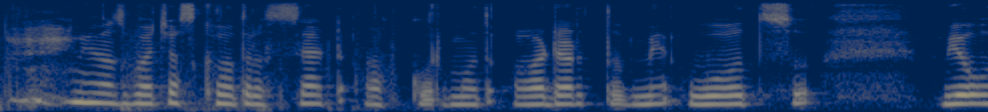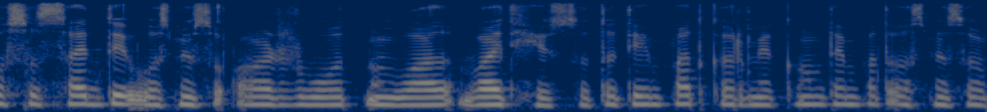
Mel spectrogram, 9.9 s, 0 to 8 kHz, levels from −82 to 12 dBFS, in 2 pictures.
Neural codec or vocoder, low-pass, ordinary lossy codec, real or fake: none; 7.2 kHz; none; real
